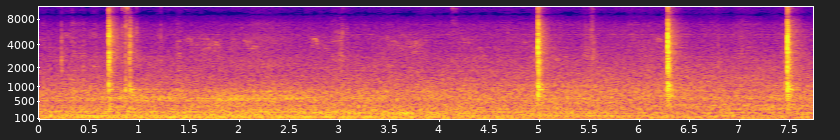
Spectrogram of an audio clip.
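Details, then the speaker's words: 2003 Chevy Suburban, AC compressor clutch with coil that shorted and blew the fuse, energized directly via relay pin 87: sharp single clicks a second or more apart; clutch engaging properly. "You hear that? That is our clutch engaging."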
